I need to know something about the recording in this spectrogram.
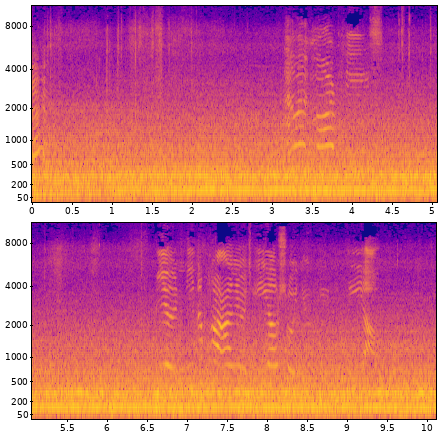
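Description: Steady road and engine drone inside a moving car's cabin, with a low hum throughout. A small child's high-pitched voice calls out several times, around three seconds in and again around seven to nine seconds.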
